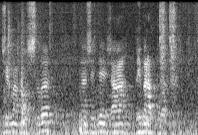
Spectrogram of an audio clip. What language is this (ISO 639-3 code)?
kaz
